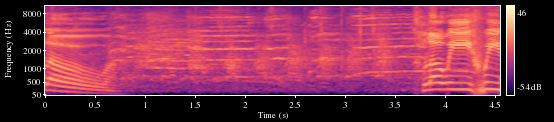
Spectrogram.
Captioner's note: audience applauding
